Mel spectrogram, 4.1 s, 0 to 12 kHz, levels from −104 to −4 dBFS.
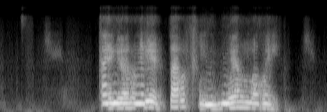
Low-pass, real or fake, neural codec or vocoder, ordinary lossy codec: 7.2 kHz; fake; codec, 16 kHz, 0.5 kbps, FreqCodec, smaller model; Opus, 24 kbps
